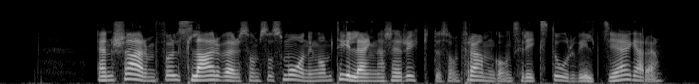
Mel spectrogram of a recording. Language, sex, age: Swedish, female, 49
